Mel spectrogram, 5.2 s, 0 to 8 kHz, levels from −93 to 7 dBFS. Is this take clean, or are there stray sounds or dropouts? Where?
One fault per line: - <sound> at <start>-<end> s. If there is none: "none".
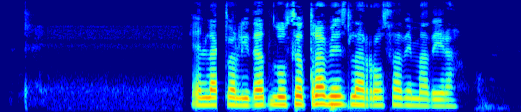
none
